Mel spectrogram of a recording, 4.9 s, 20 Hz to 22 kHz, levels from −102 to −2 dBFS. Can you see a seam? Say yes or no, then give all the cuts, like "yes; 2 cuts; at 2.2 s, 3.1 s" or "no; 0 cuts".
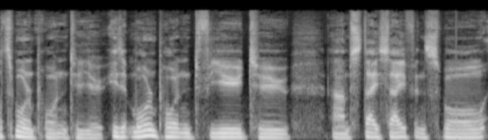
no; 0 cuts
